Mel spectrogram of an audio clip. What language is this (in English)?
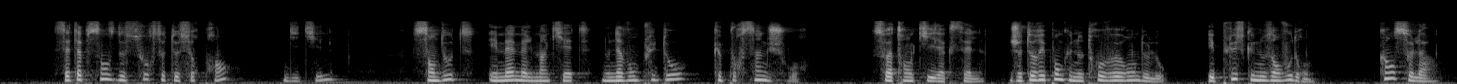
French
